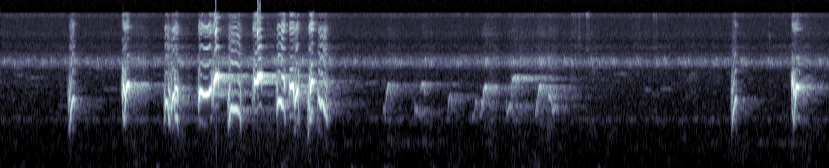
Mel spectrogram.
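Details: Olive-winged bulbul decoy for trapping gives a lively burst of loud, warbling, chirping notes, then quieter scattered phrases and two single sharp chirps after a pause.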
